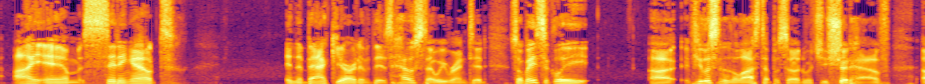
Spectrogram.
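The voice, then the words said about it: Hoarse, nearly lost voice. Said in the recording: “my voice is pretty much gone”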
